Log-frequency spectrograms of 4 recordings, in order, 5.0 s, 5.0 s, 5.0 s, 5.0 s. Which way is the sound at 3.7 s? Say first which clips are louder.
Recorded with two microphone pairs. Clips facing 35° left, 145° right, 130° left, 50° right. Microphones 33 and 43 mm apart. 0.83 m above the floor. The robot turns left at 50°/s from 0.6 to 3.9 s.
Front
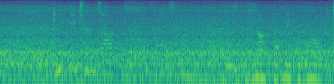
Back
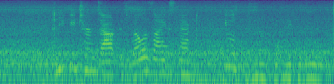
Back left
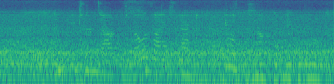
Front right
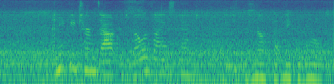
Front 4 dB, even; 10° left.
